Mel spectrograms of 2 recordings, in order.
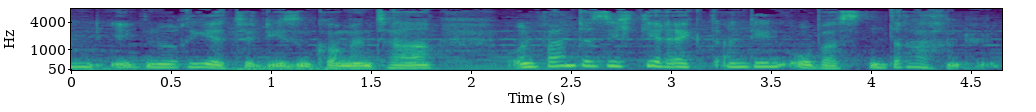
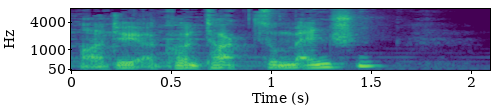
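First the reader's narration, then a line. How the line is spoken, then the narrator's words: Thunderous male voice asking. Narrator (German): wollte der Mann mit der Donnerstimme wissen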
